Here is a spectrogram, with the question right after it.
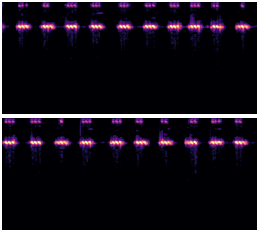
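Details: Shrill cricket chirps repeated at a brisk, regular pace of about four per second, each a brief, buzzy, high-pitched pulse, with silence between them.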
